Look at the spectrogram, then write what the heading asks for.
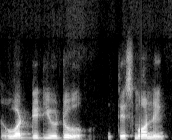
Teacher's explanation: it sounds like ja when you connect both words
